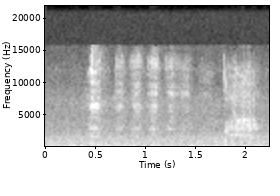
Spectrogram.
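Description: A few faint computer keyboard and mouse clicks over a steady low room hum.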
